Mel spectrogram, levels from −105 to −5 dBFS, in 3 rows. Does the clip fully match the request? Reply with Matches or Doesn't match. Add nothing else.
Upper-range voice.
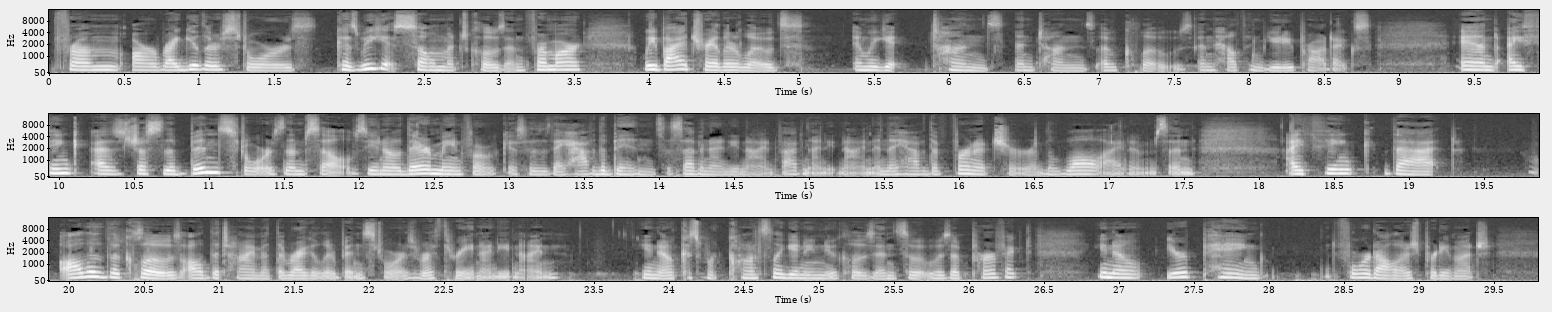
Matches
